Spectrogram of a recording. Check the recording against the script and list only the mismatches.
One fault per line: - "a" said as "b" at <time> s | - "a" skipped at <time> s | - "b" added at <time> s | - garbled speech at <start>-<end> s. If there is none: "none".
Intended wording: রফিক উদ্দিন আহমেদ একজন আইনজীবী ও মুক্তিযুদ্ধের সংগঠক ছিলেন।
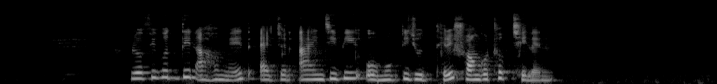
none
